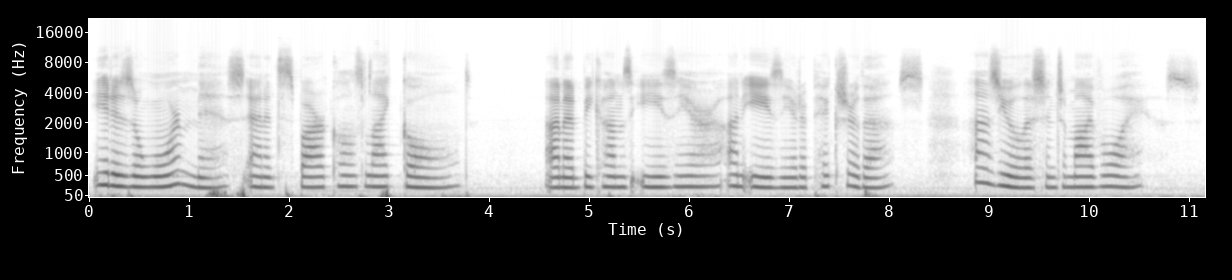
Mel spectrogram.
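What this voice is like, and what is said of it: Warm, soft, soothing voice. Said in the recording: “My voice is warm and soft”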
